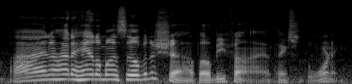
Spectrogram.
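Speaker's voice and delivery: a lightly voiced confident hero; player character voice. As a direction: brush off the warning, lightly in character. Player character replies in own voice.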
